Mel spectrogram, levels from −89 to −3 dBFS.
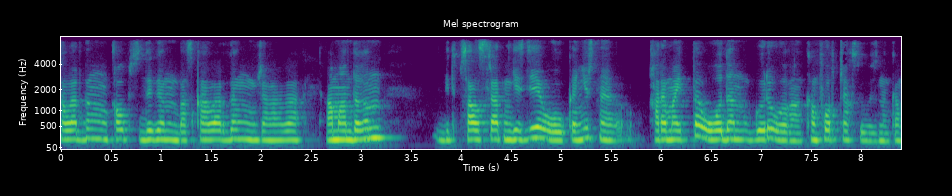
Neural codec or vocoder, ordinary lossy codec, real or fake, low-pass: none; AAC, 48 kbps; real; 7.2 kHz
